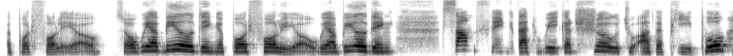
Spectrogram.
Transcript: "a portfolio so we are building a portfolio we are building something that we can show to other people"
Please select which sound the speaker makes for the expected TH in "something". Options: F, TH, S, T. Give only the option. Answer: TH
